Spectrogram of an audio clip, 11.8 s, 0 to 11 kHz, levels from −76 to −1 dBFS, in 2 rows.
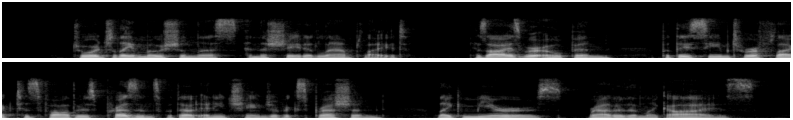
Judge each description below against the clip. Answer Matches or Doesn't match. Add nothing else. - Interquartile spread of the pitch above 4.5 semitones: Doesn't match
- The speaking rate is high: Doesn't match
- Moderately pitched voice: Doesn't match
